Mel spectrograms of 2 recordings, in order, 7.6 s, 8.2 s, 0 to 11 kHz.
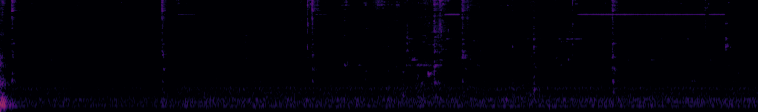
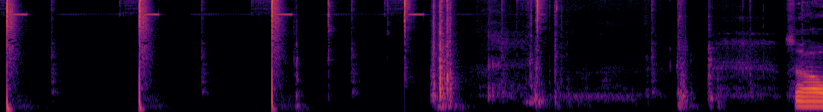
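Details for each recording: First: Kencove KF13000 fence energizer (Power Wizard-made, 13 joule, 110-120V) plugged in on half power: irregular sharp ticks and humming with a longer delay instead of a steady pulse beat. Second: Kencove KF13000 fence energizer (Power Wizard-made, 13 joule) after burnt parts on its board were fixed: sharp, even snaps about every 1.3 seconds; healthy pulsing, tester reading about eleven thousand.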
